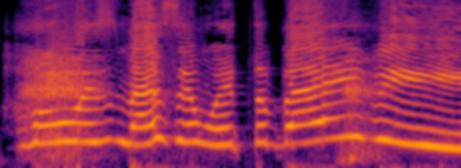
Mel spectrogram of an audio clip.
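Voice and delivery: high, slow, coddling voice; mock baby talk. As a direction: coo at her like a hurt baby. Comforting her upset friend.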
